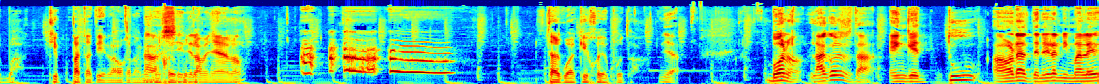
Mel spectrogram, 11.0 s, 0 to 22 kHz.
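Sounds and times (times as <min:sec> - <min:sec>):
speech: 0:00.0 - 0:02.6, 0:05.5 - 0:07.0, 0:07.6 - 0:10.9
rooster crowing: 0:03.0 - 0:04.6.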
